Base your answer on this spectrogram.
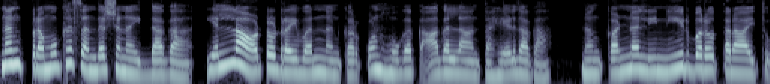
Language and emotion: Kannada, sad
